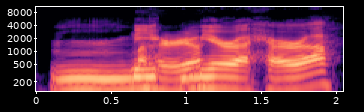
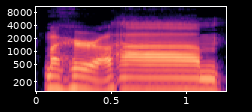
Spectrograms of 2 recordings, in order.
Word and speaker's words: Mahura: So I don't know how to exactly pronounce his name, and I'm sorry, but I believe it's Josh Mahura. Mahura.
